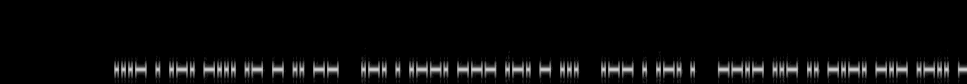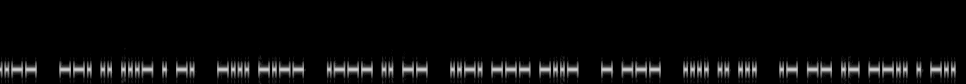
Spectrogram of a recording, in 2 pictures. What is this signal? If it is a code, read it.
Morse code, heard as a keyed tone, about 36 wpm, 700 Hz. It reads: VERBATIM REPORTS WERE QUICKLY GIVEN BY JIM FOX TO HIS AMAZED
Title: Pangram Challenge v2 - 35wpm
